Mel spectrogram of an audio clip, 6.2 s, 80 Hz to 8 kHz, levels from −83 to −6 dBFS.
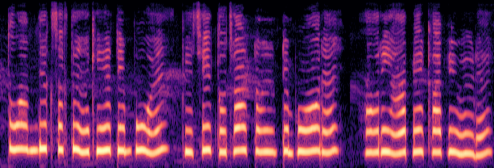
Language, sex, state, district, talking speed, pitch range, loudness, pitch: Bhojpuri, female, Uttar Pradesh, Ghazipur, 215 wpm, 365-400 Hz, -14 LUFS, 375 Hz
